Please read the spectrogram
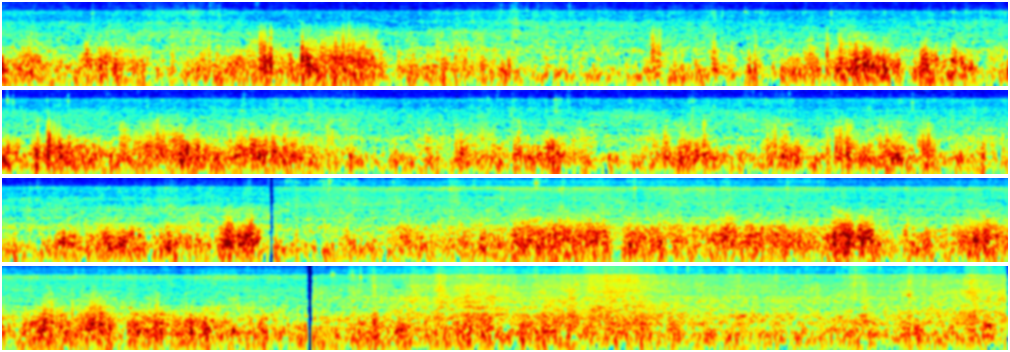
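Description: Wind buffeting the microphone in uneven gusts, over small lake waves washing against a rock breakwater.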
